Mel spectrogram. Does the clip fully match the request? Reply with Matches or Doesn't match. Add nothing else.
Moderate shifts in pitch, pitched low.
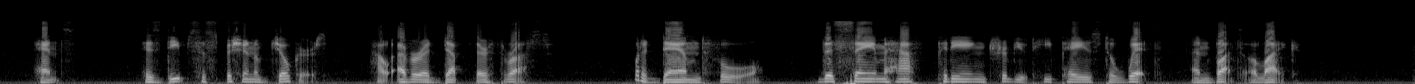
Matches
